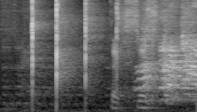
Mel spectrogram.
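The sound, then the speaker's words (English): A few scattered hand claps from a small audience at a live talk: three sharp, separate claps, followed by people talking. “Clap right now if you eat your waffles like pizza.”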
